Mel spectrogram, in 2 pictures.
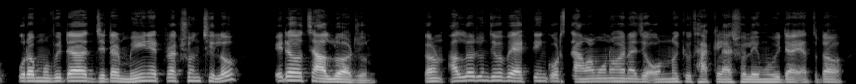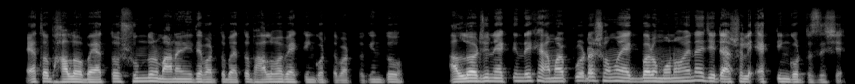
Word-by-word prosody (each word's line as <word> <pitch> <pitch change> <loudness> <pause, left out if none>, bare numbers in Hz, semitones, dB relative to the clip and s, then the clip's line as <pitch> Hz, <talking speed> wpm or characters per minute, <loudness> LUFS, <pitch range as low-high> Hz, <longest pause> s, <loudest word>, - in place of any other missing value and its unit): পুরা 155 0 +4
মুভিটা 155 +2 +3 0.2
যেটার 145 0 +2
main 155 +5 +2
attraction 160 +1 -2
ছিল, 150 -4 -1 0.6
এটা 185 +2 +4
হচ্ছে 180 -1 0
আল্লু 130 0 +4
অর্জুন। 100 -3 -3 0.5
কারণ 145 +1 +1
আল্লু 165 +4 +1
অর্জুন 185 -1 -1
যেভাবে 180 -1 0
অ্যাক্টিং 160 +2 -2
করছে 145 -3 -5
আমার 130 +1 0
মনে 140 0 -2
হয় 140 - -1
না - - +1
যে - - +1
অন্য 120 +1 -4
কেউ 135 - -4
থাকলে 120 0 -2
আসলে 120 +1 -2
এই 115 - -1
মুভিটা 115 0 0 0.2
এতটা 115 +1 -3 0.6
এত 130 - -10 0.2
ভালো 120 +1 +4
বা, 115 - +4
এত 115 +3 -16 0.2
সুন্দর 145 +2 0
মানায় 125 +1 +2
নিতে 125 +1 -1
পারতো 115 +1 -4
বা, - - +1
এত - - -9
ভালোভাবে 120 +2 0
অ্যাক্টিং 115 0 -5
করতে 100 -1 -9
পারত। 95 - -8
কিন্তু 110 +1 -5 0.6
আল্লু 130 +3 +6
অর্জুন 155 +2 +1
অ্যাক্টিং 145 +3 -1
দেখে 170 +1 -2
আমার 150 +1 +2
পুরাটা - - -1
সময় 165 -1 +1
একবারও 150 +2 +3
মনে 140 +1 0
হয় 165 +1 0
নাই 190 - +1
যে 150 - +2
এটা 130 - +4
আসলে 130 0 -2
অ্যাক্টিং 125 +2 -3
করতেছে 105 -2 -5
সে। - - -8
140 Hz, 210 wpm, -23 LUFS, 120-155 Hz, 0.6 s, আল্লু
